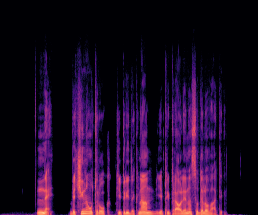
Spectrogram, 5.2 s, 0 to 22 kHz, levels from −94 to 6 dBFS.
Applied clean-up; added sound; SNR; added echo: neural mask model Resemble Enhance denoiser.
